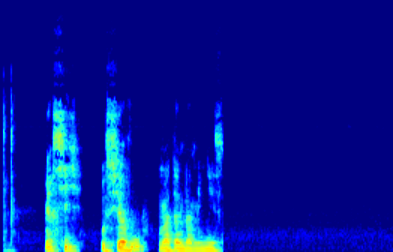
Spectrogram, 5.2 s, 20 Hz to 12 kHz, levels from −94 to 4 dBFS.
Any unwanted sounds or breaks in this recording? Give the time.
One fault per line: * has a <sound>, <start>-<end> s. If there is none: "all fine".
all fine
